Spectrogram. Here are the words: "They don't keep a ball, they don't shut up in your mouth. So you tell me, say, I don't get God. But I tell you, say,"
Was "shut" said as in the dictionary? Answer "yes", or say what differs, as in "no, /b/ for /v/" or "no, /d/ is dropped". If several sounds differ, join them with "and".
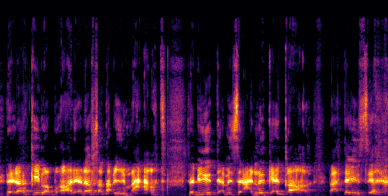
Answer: no, /s/ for /ʃ/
